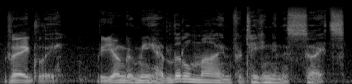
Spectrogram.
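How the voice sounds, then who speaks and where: An actor playing a seasoned older warrior mentor in a video game, gruff and steady, with a measured, wry, understated delivery. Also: male voice, low voice, a little hiss or hum, lightly acted. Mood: grave, steady. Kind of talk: dramatic video game voice acting. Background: loud music.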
